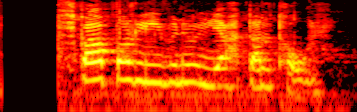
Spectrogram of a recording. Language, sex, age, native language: Icelandic, male, 8, Icelandic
